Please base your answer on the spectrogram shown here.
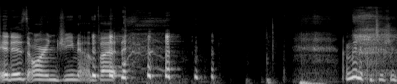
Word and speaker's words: Orangina: That's not how you pronounce that drink, right? It is Orangina, but...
